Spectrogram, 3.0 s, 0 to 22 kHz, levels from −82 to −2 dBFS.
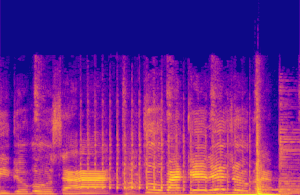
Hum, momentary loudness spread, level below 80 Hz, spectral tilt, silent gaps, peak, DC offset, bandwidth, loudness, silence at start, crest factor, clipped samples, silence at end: none; 11 LU; -12 dBFS; -4 dB/octave; none; 0 dBFS; under 0.1%; 15 kHz; -11 LUFS; 0 s; 10 dB; under 0.1%; 0 s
